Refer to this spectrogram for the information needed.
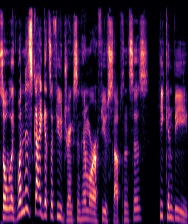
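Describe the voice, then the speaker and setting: Speaking with a Canadian accent, a man uses a plain, everyday voice. His moderate pace carries lively intonation. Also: very clean recording, silent background. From Canada. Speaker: podcast host. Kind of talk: casual chat, storytelling.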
